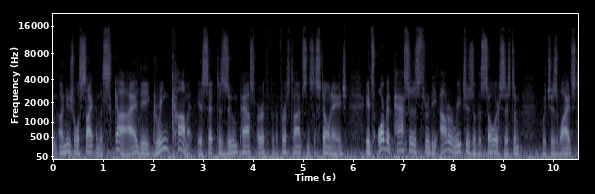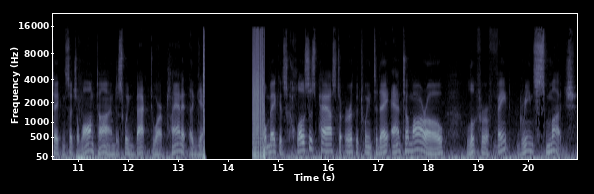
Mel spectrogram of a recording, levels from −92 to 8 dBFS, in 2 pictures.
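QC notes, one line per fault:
13.49–14.72 s, cable pulled and plugged in: pop spike, 1.18 s near-flat waveform gap, 0.21 s of 60 Hz buzz as harmonic stripes while the tip touches, final pop.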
